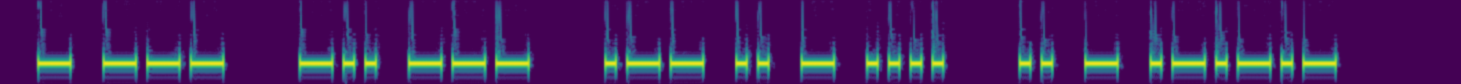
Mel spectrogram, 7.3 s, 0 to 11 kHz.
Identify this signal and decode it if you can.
Morse code, heard as a keyed tone, about 22 wpm, 700 Hz. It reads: TO DO WITH IT.
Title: Sentences from Top 1000 Words - Review Part 2 - 22wpm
